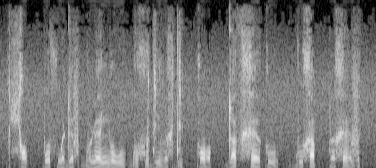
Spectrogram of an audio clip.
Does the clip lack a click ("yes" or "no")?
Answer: yes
